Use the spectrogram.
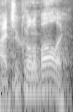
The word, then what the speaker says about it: Aicha Coulibaly: Is that how you pronounce it? Aicha Coulibaly.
